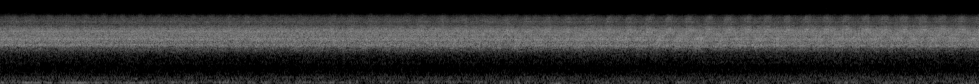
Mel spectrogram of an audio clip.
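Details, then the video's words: Continuous chorus of cicadas in a Japanese summer at Chionji Temple, Kyoto: a dense, steady high shrilling with faint rapid pulsing throughout, and a soft low rumble at the start. "Sounds of Japanese Summer, Continuous Chorus of Cicadas"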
